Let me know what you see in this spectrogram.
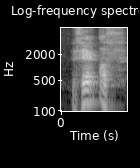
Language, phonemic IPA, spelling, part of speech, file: Dutch, /vɛˈrɑf/, veraf, adverb, Nl-veraf.ogg
- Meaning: far away, far off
